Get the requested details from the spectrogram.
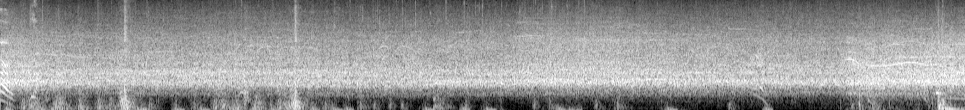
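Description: A large arena crowd roars and cheers steadily.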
